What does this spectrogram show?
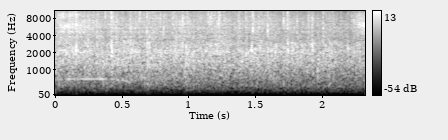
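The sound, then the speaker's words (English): An audience applauding steadily after being asked to clap if they have kids, many hands clapping in a dense, even wash of sound that holds at a fairly loud level throughout, with no voices standing out. “Round of applause in here if you have kids.”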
